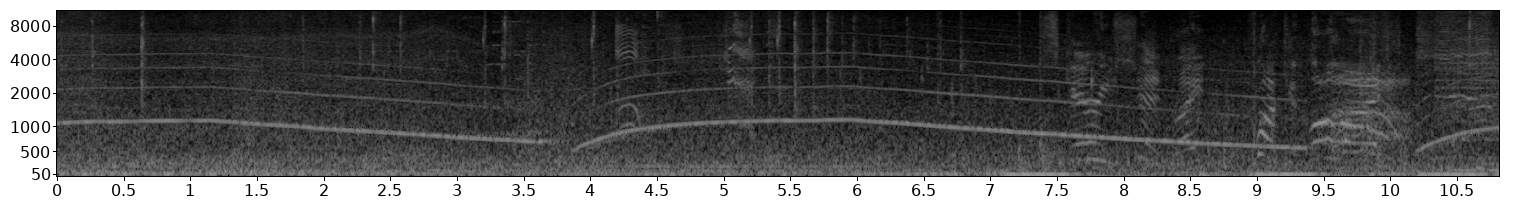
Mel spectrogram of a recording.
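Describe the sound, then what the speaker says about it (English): Fire engine siren in GTA V wailing in long rising and falling sweeps, loud and close, over engine and traffic rumble, with no speech. "I've got a fire engine."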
